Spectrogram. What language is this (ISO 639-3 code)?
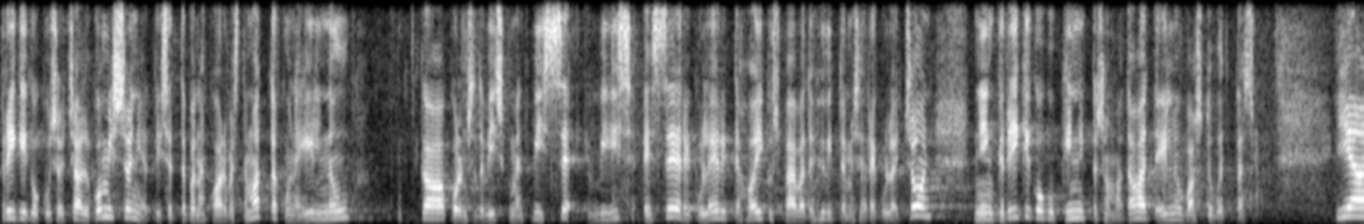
est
